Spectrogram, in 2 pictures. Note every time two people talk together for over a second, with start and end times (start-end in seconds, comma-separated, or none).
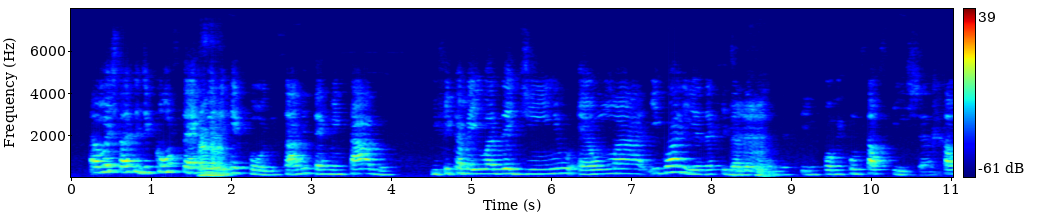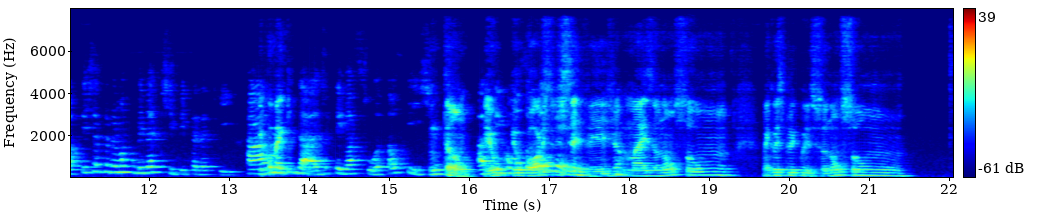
16.2-17.5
